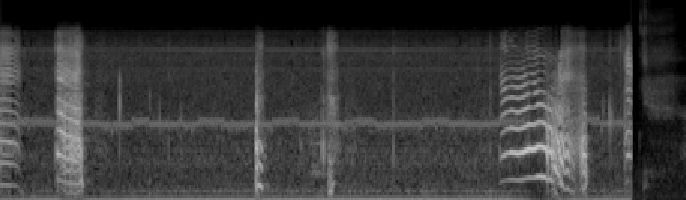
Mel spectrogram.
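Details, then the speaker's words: Young infant crying in brief, strained short bursts while pushing hard to pass stool that won't come out: crying from straining to pass stool. "फिर next reason वई babies cry pressure potty pressure in fact और इसे sense करने का बहुत ही easy सा तरीका है आपको दिख जाएगा कि वो एकदम प्रेशर में प्रेशर लगा रहे हैं जोर लगा रहे हैं पॉटी निकल नहीं रही है"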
